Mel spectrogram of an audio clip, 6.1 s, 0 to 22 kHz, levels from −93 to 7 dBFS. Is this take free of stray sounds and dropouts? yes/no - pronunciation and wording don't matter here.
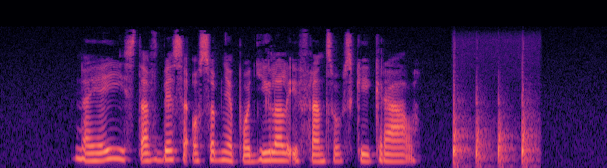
no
